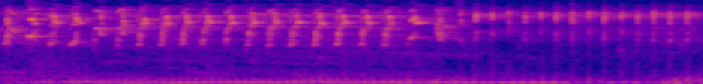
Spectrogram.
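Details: Shrill, fast lovebird 'ngekek' trill, played to provoke and train other lovebirds: tightly packed chattering pulses that thin out slightly after two seconds, with a low background hum.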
